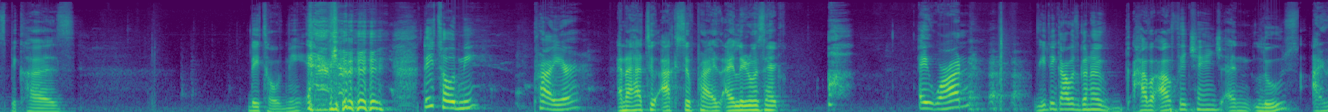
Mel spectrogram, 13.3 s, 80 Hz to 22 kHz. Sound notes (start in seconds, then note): 3.1 laughs; 8.3 gasps; 9.6 staff laughs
